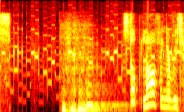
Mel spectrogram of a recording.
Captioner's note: laughs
